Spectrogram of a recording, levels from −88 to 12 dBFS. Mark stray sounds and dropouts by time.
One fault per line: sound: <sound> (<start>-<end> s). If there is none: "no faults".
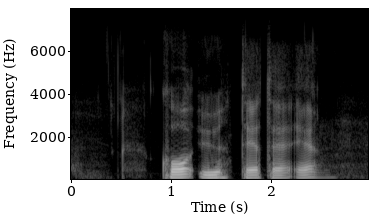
no faults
